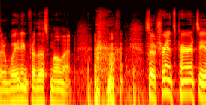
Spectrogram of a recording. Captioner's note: chuckles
